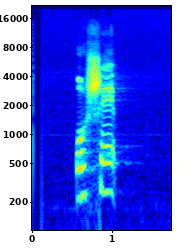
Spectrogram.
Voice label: tres, qanjobal

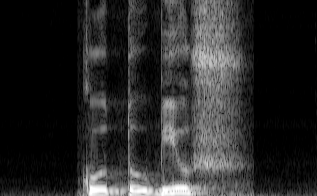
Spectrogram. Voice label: "camino", besiro, chiquitano

